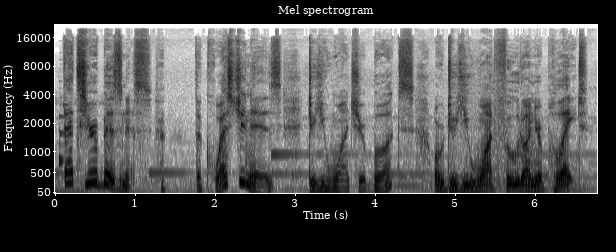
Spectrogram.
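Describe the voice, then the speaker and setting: A sneering thug enforcer. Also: male voice, fairly low pitch, big pitch swings, unhurried, a little mellow, soft background music. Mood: threatening. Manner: mocking, scornful, laughs derisively. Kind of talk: video game voice acting.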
